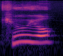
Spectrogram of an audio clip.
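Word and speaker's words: 給与: 유사한 표현으로 큐요, 저 급여라고 하셔도 큐요. 저 발음 주의하시고요. 요가 한 글자고요.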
